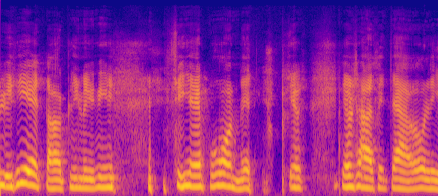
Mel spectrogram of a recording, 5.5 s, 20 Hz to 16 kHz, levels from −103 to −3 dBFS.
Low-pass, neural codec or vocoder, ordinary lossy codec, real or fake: 14.4 kHz; codec, 44.1 kHz, 3.4 kbps, Pupu-Codec; none; fake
